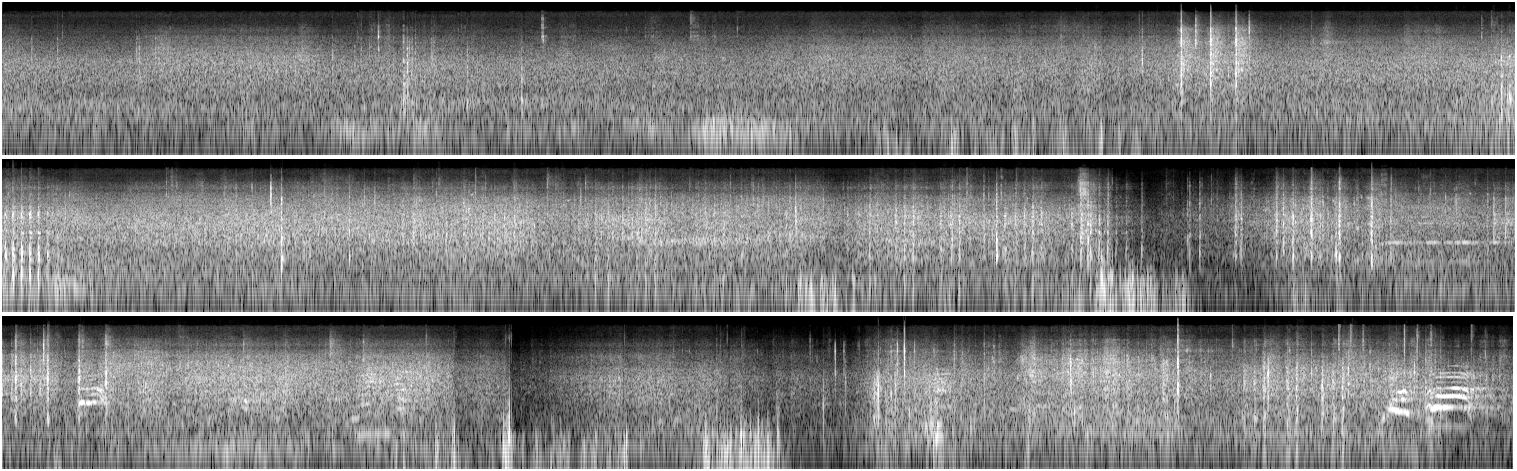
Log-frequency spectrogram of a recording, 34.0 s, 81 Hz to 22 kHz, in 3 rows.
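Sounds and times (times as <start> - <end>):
wind noise on microphone: 0.0 - 32.9
rustling: 27.1 - 34.0.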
